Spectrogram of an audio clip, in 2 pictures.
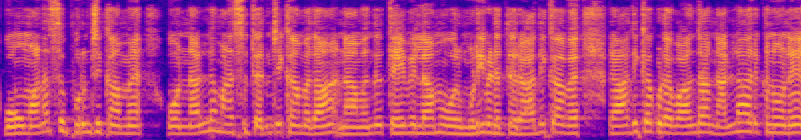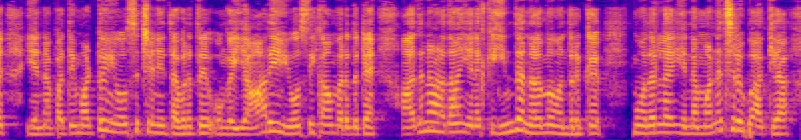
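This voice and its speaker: A man's voice: fairly high pitch, a little mellow, natural voice. A man reading a repentant pleading husband. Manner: pleading, apologetic. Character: repentant middle-aged husband, weak after illness. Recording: dull lo-fi audio.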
